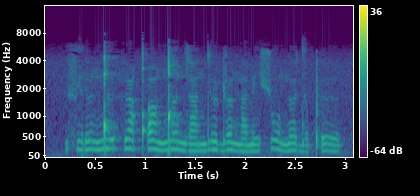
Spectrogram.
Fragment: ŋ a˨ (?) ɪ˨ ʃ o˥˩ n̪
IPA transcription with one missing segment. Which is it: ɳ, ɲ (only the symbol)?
ɳ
